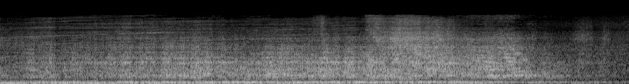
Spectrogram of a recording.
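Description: Loud music with a heavy thumping bass plays through big speakers, then fades down.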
